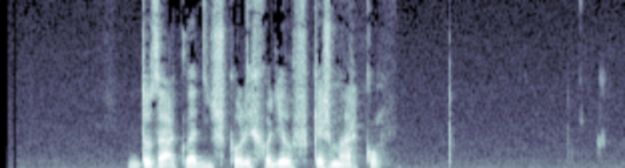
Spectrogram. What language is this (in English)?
Czech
